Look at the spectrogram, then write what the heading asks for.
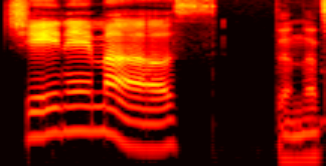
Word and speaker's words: Moos: For some reason, I assume it's Moose. She said it on air, but it's like Mose. Jeannie Mose. This is how she says it. Jeannie Mose.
